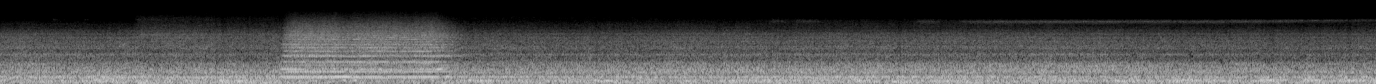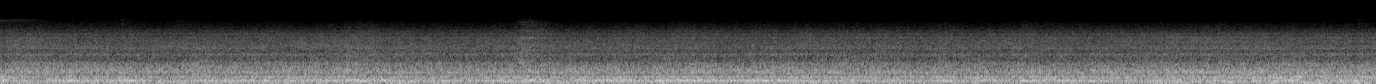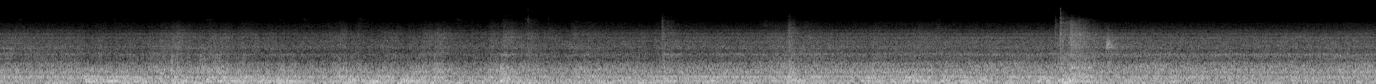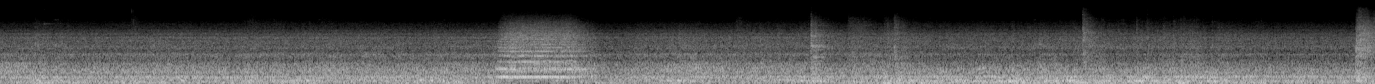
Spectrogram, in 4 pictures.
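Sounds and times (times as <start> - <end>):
train wheels rumbling on rails: 0.0 - 55.0
train horn blast: 2.8 - 4.8, 46.2 - 47.4.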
